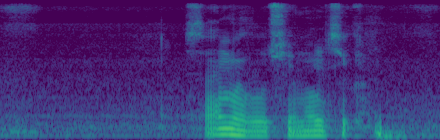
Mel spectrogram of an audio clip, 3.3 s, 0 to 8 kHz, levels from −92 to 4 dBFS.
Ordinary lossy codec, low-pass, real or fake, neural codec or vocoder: none; 7.2 kHz; fake; codec, 16 kHz in and 24 kHz out, 2.2 kbps, FireRedTTS-2 codec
